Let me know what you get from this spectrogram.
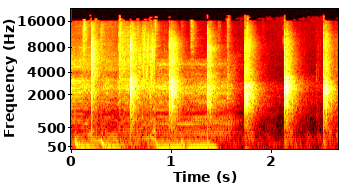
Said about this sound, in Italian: Attenzione, applausi, eh beh, applausi. Applauso singolo, il mio vero però, non preregistrato.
